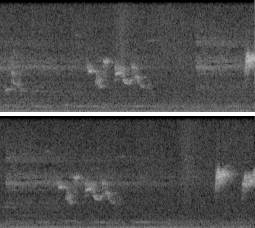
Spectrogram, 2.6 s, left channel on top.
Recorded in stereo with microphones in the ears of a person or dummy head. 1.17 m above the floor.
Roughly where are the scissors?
I don't hear scissors.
